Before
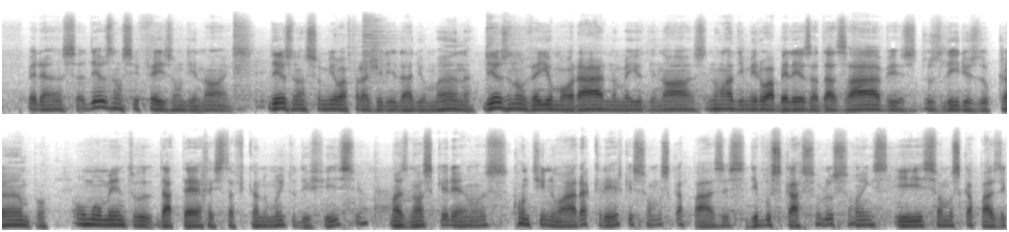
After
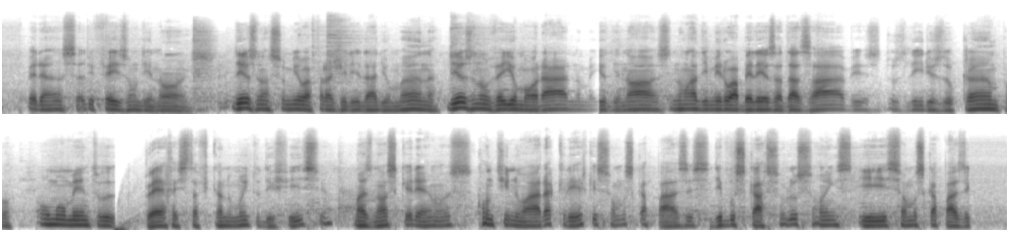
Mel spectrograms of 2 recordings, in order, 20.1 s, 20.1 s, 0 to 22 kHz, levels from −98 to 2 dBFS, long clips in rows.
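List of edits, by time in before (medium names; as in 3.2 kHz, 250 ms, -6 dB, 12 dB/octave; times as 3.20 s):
0.86–1.31 s: delete
2.05–2.61 s: speed 86%
5.59–6.34 s: fade out
8.31–9.86 s: dip -10.5 dB, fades 0.41 s
11.54 s: tape start 0.42 s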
